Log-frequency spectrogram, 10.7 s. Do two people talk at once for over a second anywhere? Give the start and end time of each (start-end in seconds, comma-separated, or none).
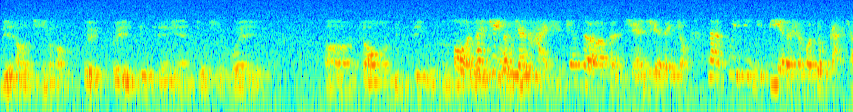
5.7-7.0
